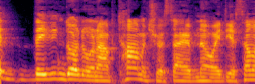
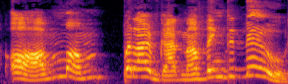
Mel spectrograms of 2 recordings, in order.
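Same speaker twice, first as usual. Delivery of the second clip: put-on higher, pleading child's complaint; whiny kid; 7 semitones higher than usual. Charlie begs his mum, whiny child.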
